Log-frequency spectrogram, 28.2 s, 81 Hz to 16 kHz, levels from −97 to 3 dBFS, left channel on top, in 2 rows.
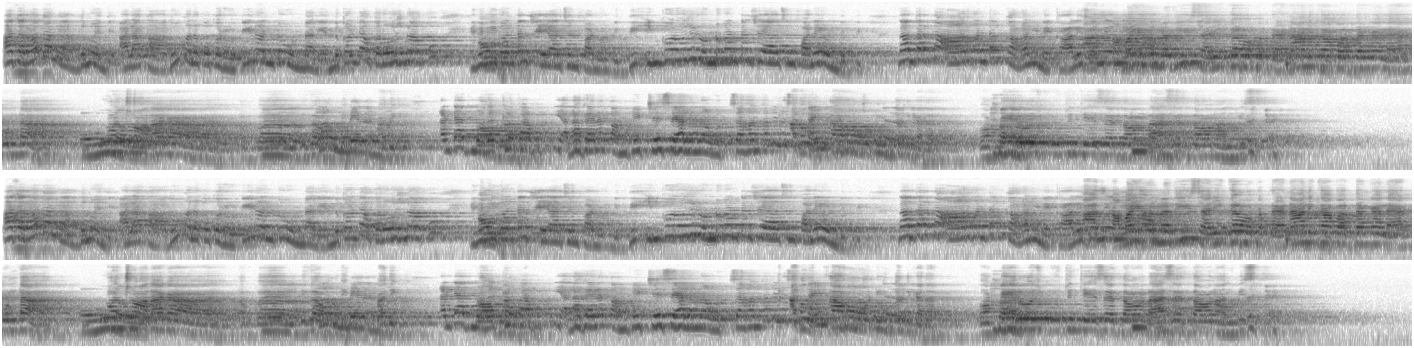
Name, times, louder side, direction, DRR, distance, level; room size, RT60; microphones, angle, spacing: voice 1, 0.0-8.5 9.0-11.6 12.3-12.4 13.2-13.3 14.9-15.6 16.7-18.0 18.5-22.3 22.8-23.4 24.0-24.4 25.4-25.9 26.5-26.9, equal, 10° left, 1 dB, 1.8 m, -29 dB
voice 2, 10.8-14.6 15.1-17.6 17.8-18.0 18.8-19.3 22.0-23.4 23.9-26.6, right 2 dB, 40° right, 1 dB, 3.6 m, -27 dB
25.0 x 25.0 x 6.9 m, 2.2 s
head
